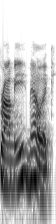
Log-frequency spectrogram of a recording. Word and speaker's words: Rami Malek: Isn't that how you pronounce his name? – Yeah, it's funny. I was going to ask you the same thing, but it's Rami. Yeah, I think it's Rami Malek.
